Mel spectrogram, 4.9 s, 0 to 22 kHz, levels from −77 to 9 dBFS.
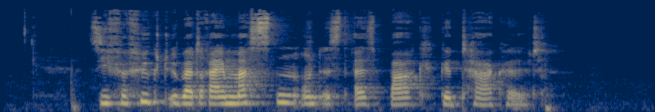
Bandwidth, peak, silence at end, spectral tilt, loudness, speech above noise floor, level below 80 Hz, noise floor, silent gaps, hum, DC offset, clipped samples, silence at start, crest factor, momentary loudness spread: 16.5 kHz; 0 dBFS; 0.8 s; -3 dB/octave; -19 LUFS; 42 dB; -58 dBFS; -62 dBFS; none; none; under 0.1%; under 0.1%; 0.55 s; 20 dB; 13 LU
